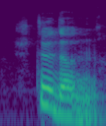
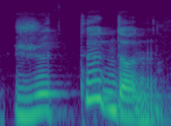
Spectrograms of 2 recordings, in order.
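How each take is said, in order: First: "Je te donne" as zh-t-donne, E of te dropped; "te" joined into "donne"; spoken French contraction; contracted je te. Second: Said in the usual way. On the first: Shown as a demonstration. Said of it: "Comment on le contracte?". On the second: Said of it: "ajouter un pronom au milieu".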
